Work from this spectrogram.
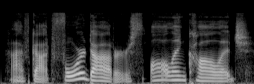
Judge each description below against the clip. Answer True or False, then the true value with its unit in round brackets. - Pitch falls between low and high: True (175 Hz)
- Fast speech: False (140 wpm)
